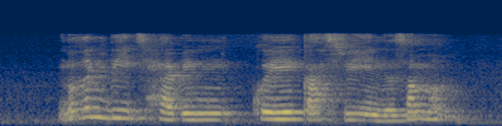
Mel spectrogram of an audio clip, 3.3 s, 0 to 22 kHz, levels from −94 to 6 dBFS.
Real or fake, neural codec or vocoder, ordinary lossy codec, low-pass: fake; vocoder, 44.1 kHz, 80 mel bands, Vocos; none; 7.2 kHz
